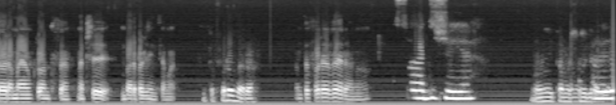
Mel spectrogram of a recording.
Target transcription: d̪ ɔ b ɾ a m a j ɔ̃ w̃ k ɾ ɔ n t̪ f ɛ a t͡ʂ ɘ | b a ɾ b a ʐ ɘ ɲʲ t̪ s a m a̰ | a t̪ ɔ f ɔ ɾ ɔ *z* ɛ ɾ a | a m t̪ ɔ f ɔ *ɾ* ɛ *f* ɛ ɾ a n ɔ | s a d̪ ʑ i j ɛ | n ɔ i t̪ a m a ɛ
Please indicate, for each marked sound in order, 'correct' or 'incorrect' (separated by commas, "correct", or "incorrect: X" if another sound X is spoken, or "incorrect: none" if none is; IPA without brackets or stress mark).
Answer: incorrect: v, correct, incorrect: v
